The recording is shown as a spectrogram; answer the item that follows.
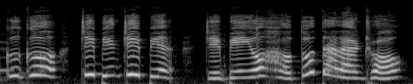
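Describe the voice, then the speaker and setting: A woman voicing a crowd of eager little frog brothers who call out excitedly in a storybook. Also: high voice, slow, faint music behind, voice pushed up, full character voice. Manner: excited calling out.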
